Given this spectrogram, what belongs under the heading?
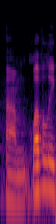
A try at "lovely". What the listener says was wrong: Lovely? I think you added an extra syllable to lovely. Lovely. Lovely.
